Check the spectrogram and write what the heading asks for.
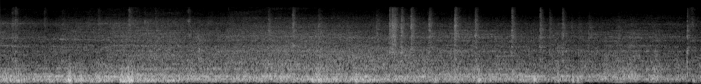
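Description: Sydney Trains C-set double-deck electric train running through the station without stopping, its cars rolling close past, with a few sharp wheel clicks about four seconds in. The sound fades near the end as the last car goes by.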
